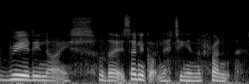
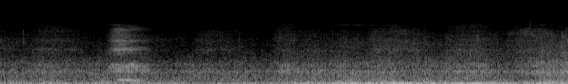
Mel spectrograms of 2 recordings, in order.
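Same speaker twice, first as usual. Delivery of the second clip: heavy sigh; 8 dB quieter than usual. Real, not acted. Climbing hill on bike.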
